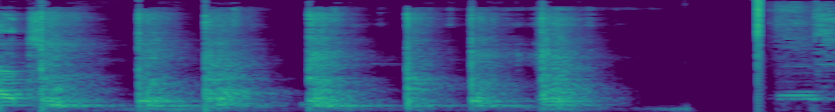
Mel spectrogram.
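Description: A run of about six sharp percussive strikes from the song's accompaniment, each dying away, roughly half a second apart: the closing hits that end the song. They stop about three seconds in, leaving a short gap broken by a single click.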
